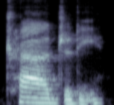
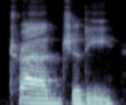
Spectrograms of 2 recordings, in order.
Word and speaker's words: tragedy: in the e sound first syllable stress tragedy tragedy um uh not tragic d so we have a schwa there and not die but d tragedy three syllables tragedy long short short the word croissants i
